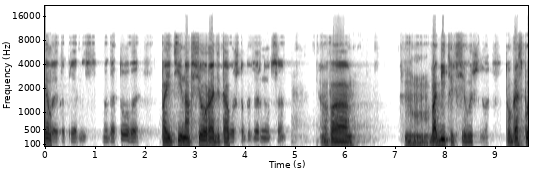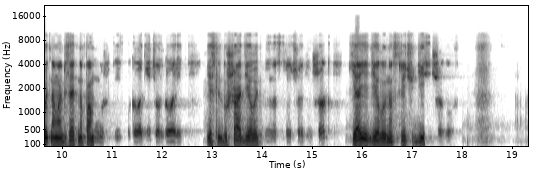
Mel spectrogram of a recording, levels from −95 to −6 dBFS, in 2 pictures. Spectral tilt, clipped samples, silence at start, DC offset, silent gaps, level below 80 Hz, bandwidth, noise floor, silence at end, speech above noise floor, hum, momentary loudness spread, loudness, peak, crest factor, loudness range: -5 dB/octave; under 0.1%; 0 s; under 0.1%; none; -50 dBFS; 10 kHz; -67 dBFS; 0.85 s; 47 dB; none; 19 LU; -20 LUFS; 0 dBFS; 20 dB; 3 LU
